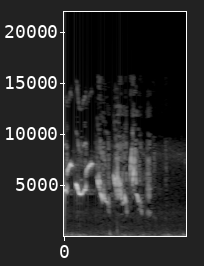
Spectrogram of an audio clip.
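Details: Short, loud phrase from a double-collared seedeater used to warm up a papa-capim: bright high whistles quickly turning into a dense, buzzy twitter lasting about one second.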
